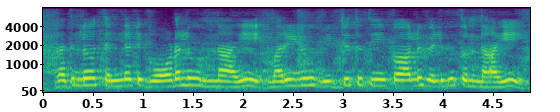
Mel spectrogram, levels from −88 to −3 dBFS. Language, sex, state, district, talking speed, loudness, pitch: Telugu, female, Telangana, Hyderabad, 100 wpm, -13 LUFS, 245 Hz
